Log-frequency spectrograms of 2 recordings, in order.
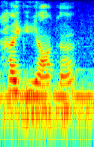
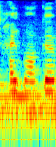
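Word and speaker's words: Hiʻiaka: And hiaka, which I've pronounced which I've mispronounced as hypoca for for like a year now.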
